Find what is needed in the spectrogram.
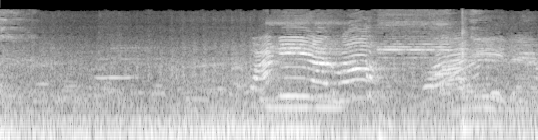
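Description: Young voices shout two drawn-out, high-pitched calls, the first about two seconds in and the second just before the end, over a steady low hum of street noise.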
